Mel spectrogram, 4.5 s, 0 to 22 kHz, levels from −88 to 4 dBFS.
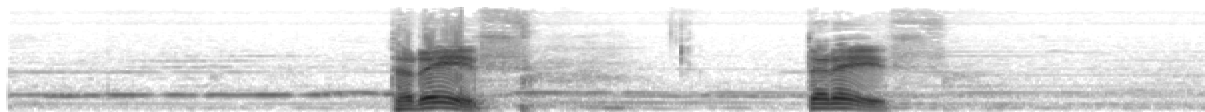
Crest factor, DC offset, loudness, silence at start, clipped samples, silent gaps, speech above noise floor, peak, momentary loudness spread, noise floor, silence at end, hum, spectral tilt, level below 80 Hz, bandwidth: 20 dB; under 0.1%; -16 LUFS; 0.4 s; under 0.1%; none; 41 dB; -2 dBFS; 24 LU; -56 dBFS; 1.2 s; none; -4.5 dB/octave; -60 dBFS; 15.5 kHz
